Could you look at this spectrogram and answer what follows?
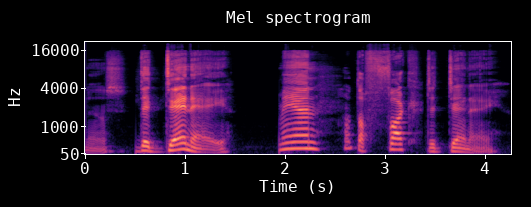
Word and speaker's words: Dedenne: Ew, wait, I should look up what Deden's pronunciation is. Dedenne.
